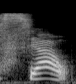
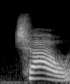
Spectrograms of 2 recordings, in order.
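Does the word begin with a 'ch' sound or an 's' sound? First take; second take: s; ch. First: The word begins with an 's' sound. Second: The word begins with a 'ch' sound. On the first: The speaker calls it wrong. "não é ciao" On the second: The speaker calls it right. "que é tchau"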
